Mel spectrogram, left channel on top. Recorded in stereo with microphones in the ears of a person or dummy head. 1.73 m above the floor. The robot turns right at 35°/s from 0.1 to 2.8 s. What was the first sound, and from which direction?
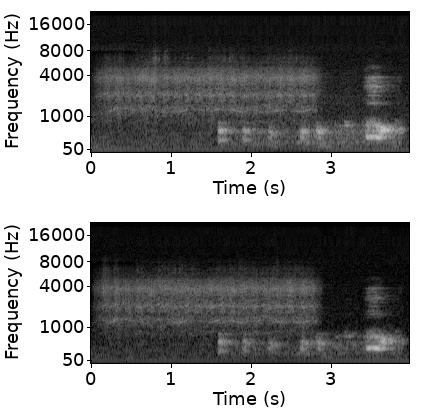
Laughter, 15° left (ahead or behind).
